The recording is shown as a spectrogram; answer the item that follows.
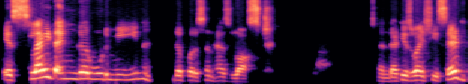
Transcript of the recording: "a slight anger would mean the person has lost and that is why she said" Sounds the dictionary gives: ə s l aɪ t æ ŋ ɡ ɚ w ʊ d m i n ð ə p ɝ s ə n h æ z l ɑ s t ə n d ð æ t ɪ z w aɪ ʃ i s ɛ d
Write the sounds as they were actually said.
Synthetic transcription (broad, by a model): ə s l aɪ t æ ŋ ɡ ɚ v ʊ d m i n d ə p ɝ s ə n h æ z l ɑ s t ə n d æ t ɪ z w aɪ ʃ i s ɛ d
